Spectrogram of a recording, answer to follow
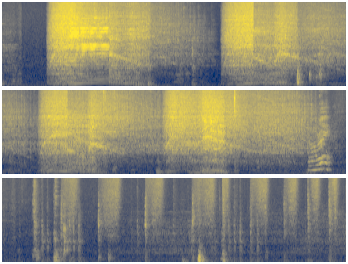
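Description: Handheld power saw cutting a trim along the edge of a marine plywood sheet in three runs, stopping about thirteen seconds in. Then a hand brush sweeping sawdust off the plywood in quick short strokes.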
